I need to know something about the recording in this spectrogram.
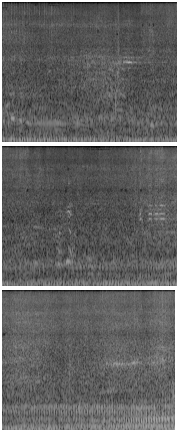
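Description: Street noise: a steady low rumble of traffic and motorbikes, with distant voices.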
